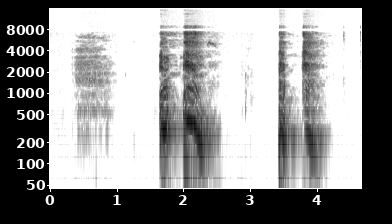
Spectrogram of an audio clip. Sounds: Throat clearing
